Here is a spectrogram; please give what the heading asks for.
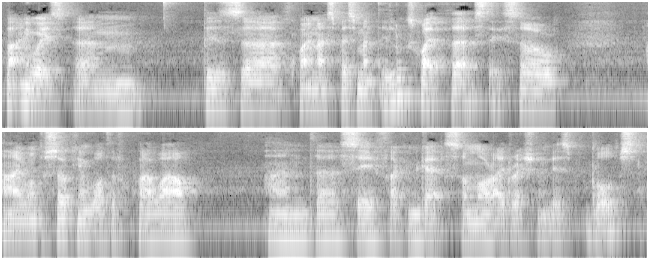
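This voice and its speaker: Italian man with a low, gravelly voice. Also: flat delivery, a little slow. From Italy. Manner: hesitant, many fillers and restarts, chatty asides. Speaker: orchid grower. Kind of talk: casual unboxing vlog. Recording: echoey room with faint ambient noise.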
